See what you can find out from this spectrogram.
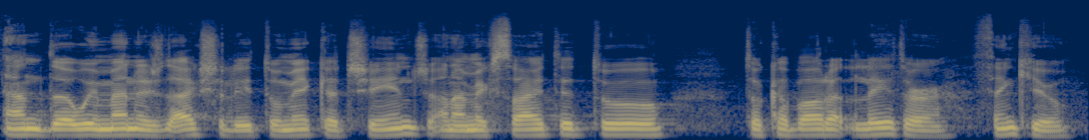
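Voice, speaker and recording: Smooth-voiced man speaking on a panel. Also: medium pitch, level tone, moderate pace, a little mellow. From Palestine. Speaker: youth league founder, panelist. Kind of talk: panel self-introduction.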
